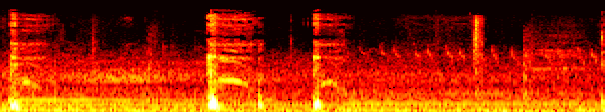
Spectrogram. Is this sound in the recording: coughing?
yes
